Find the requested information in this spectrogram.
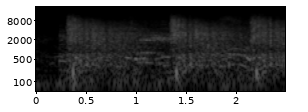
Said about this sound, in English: Chaos on the streets. It was a war zone in Jersey City, New Jersey. You can hear hundreds of rounds being fired. It started at Bayview Cemetery, a police operation that went bad.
